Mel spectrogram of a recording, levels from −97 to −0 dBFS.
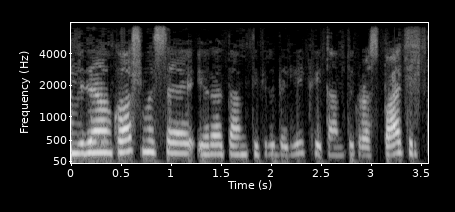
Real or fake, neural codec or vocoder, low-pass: real; none; 7.2 kHz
